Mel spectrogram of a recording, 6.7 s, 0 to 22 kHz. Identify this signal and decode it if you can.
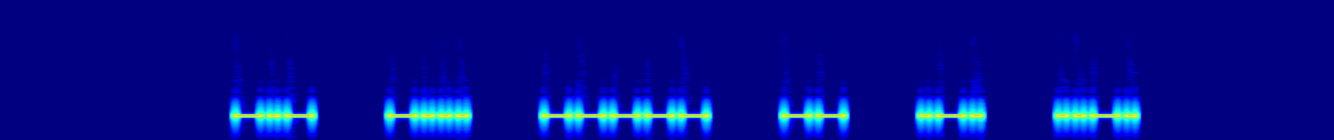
Morse code, heard as a keyed tone, about 28 wpm, spaced as for 16 wpm, 700 Hz. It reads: KB0MRF
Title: USA Call Signs - 6 Characters - 3x Character Spacing - 28wpm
